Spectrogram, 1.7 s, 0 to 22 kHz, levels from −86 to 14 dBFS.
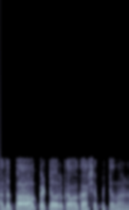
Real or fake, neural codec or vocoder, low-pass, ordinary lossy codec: fake; codec, 16 kHz, 4 kbps, FunCodec, trained on Chinese and English, 50 frames a second; 5.4 kHz; none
